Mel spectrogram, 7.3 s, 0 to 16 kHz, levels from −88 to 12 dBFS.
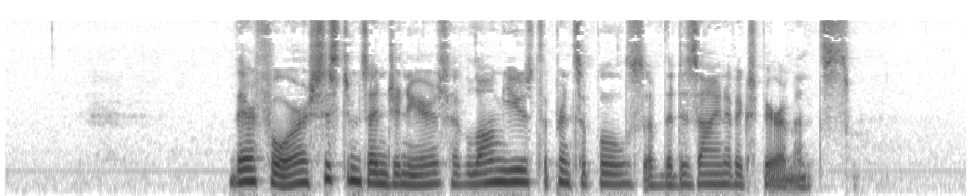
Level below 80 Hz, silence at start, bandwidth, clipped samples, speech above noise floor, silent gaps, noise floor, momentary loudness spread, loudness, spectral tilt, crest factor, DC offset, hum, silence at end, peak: -58 dBFS; 1.7 s; 11.5 kHz; under 0.1%; 45 dB; none; -64 dBFS; 9 LU; -19 LUFS; -5 dB/octave; 18 dB; under 0.1%; none; 0.9 s; -2 dBFS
